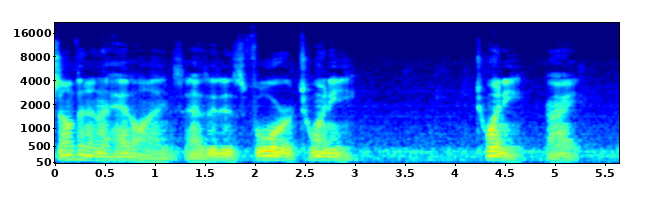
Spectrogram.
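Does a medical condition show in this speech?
No.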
